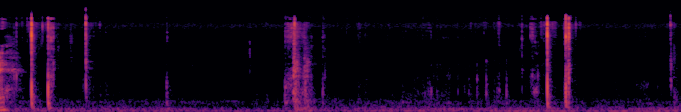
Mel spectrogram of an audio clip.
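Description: A plastic button clicks several times.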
